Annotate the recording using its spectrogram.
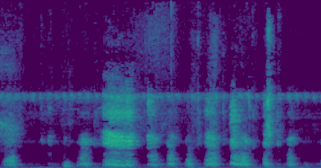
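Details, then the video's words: Pinscher puppy Bonnie provoking Maia the poodle: quick, irregular high-pitched yaps and squeaky growls in short bursts, with a slightly roomy echo. "Pinscher irritando a poodle."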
